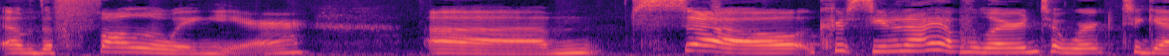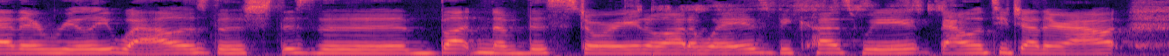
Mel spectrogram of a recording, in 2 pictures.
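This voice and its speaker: A woman speaks at a fairly slow pace and medium pitch, her loudness very even and her pitch variation ordinary, against noticeable background noise. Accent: American. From US South, Memphis, Tennessee. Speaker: theater director and festival producer. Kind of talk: casual interview.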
